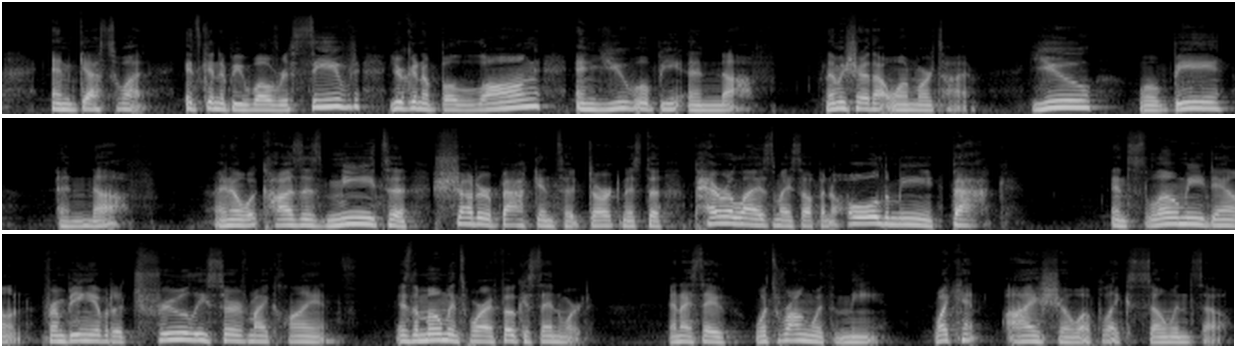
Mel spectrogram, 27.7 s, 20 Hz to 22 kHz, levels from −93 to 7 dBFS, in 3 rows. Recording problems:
muffled; very; fading above 3 kHz

